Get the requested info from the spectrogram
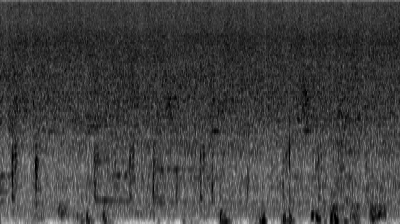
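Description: Chopped onions, tomatoes and hot peppers sizzling steadily in coconut oil in a pan as a spoon stirs them, with light scrapes of the spoon on the pan and several soft low knocks in the second half.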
